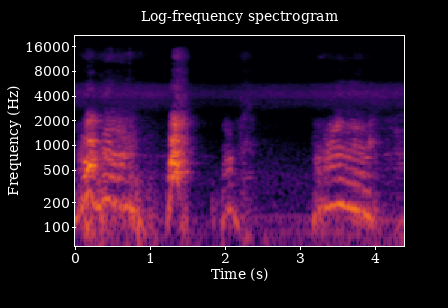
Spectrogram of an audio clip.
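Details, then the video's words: Standard poodles at play: a rough, harmonic growling bark, then a sharp yelp, a brief low grunt and a longer rolling growl-whine near the end. A steady high hiss runs underneath. "Standard poodles at play"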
